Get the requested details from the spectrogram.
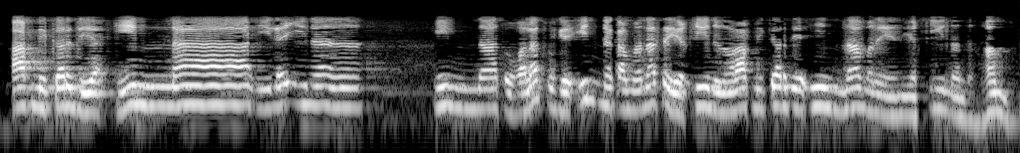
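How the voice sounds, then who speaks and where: A man gives a tajweed lesson, working through spoken examples and calling his listeners respected sirs. His voice sits a little high. The sound is thin and tinny, as if heard over a phone line. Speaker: Quran recitation teacher.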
